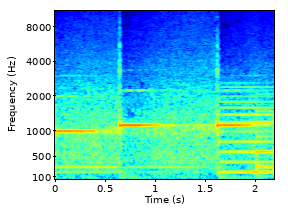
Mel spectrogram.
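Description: Keyboard playing soft, sustained piano chords, with a new chord struck about two-thirds of a second in and again near the end.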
